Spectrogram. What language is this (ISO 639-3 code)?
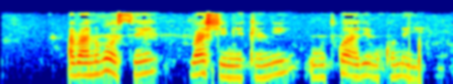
kin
